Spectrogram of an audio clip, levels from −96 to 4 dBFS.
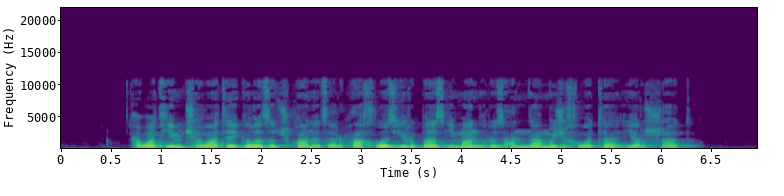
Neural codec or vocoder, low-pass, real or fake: none; 10.8 kHz; real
